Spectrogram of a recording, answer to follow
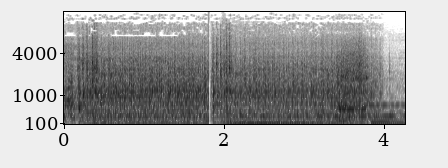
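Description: An engine running steadily with a dense rattling sound, briefly dipping a little under two seconds in, then carrying a heavier low rumble.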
